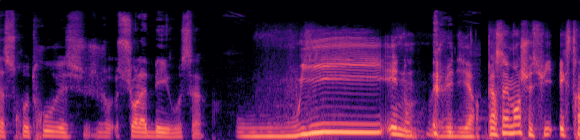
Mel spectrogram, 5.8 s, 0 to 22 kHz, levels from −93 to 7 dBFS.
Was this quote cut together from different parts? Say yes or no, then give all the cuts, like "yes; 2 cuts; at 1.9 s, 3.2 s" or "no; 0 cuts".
yes; 1 cut; at 4.8 s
